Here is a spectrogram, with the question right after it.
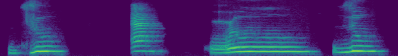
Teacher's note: When your tip of your tongue will touch the edge of your frontal 2 teeth is the makhraj of dal, and the sound is short, and you have to circle your lips.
